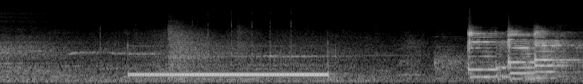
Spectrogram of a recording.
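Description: A telephone call being dialled: a long, steady mid-pitched tone holds for about two seconds, then after a pause a cluster of brief, overlapping electronic tones sounds.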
